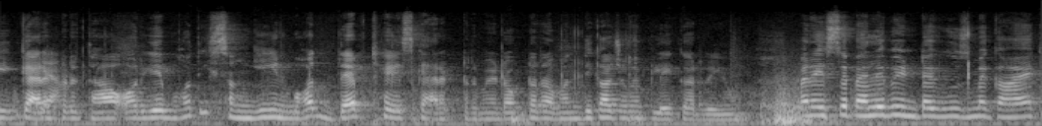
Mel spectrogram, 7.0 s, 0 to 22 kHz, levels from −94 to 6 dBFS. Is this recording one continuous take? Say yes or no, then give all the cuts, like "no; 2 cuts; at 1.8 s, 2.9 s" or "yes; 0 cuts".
no; 1 cut; at 5.1 s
